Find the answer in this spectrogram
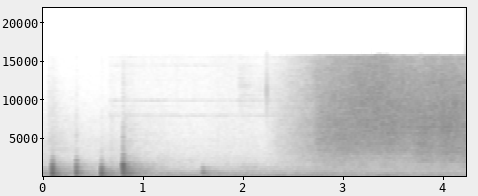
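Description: Knuckles rapping four times in quick succession on a hard countertop, then a steady high hiss that rises in about two and a half seconds in and holds.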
